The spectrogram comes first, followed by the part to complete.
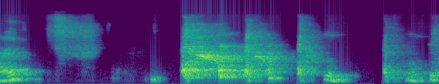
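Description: A man speaking, his voice muffled by a face mask and a poor microphone, so the words are hard to make out. There is a short word at the start and a longer run of speech from about two seconds in.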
